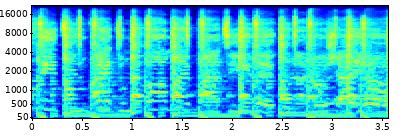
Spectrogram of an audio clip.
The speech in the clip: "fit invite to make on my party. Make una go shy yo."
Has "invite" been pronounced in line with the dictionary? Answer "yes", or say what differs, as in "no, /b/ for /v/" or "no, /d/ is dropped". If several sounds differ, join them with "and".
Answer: no, /b/ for /v/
